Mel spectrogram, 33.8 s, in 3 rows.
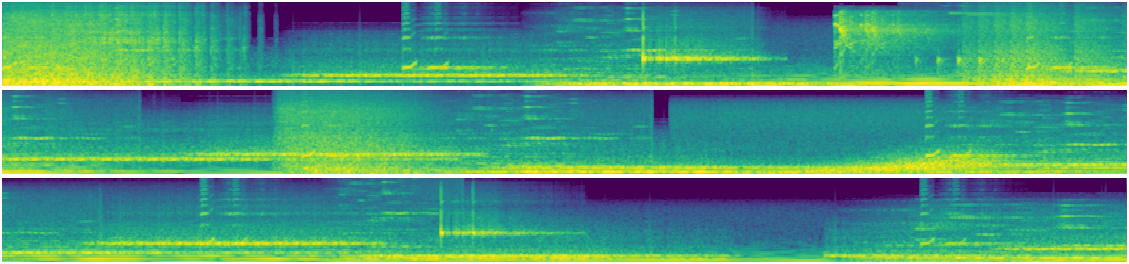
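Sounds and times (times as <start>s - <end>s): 
deep chill tension music loop: 0.0s - 33.7s.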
